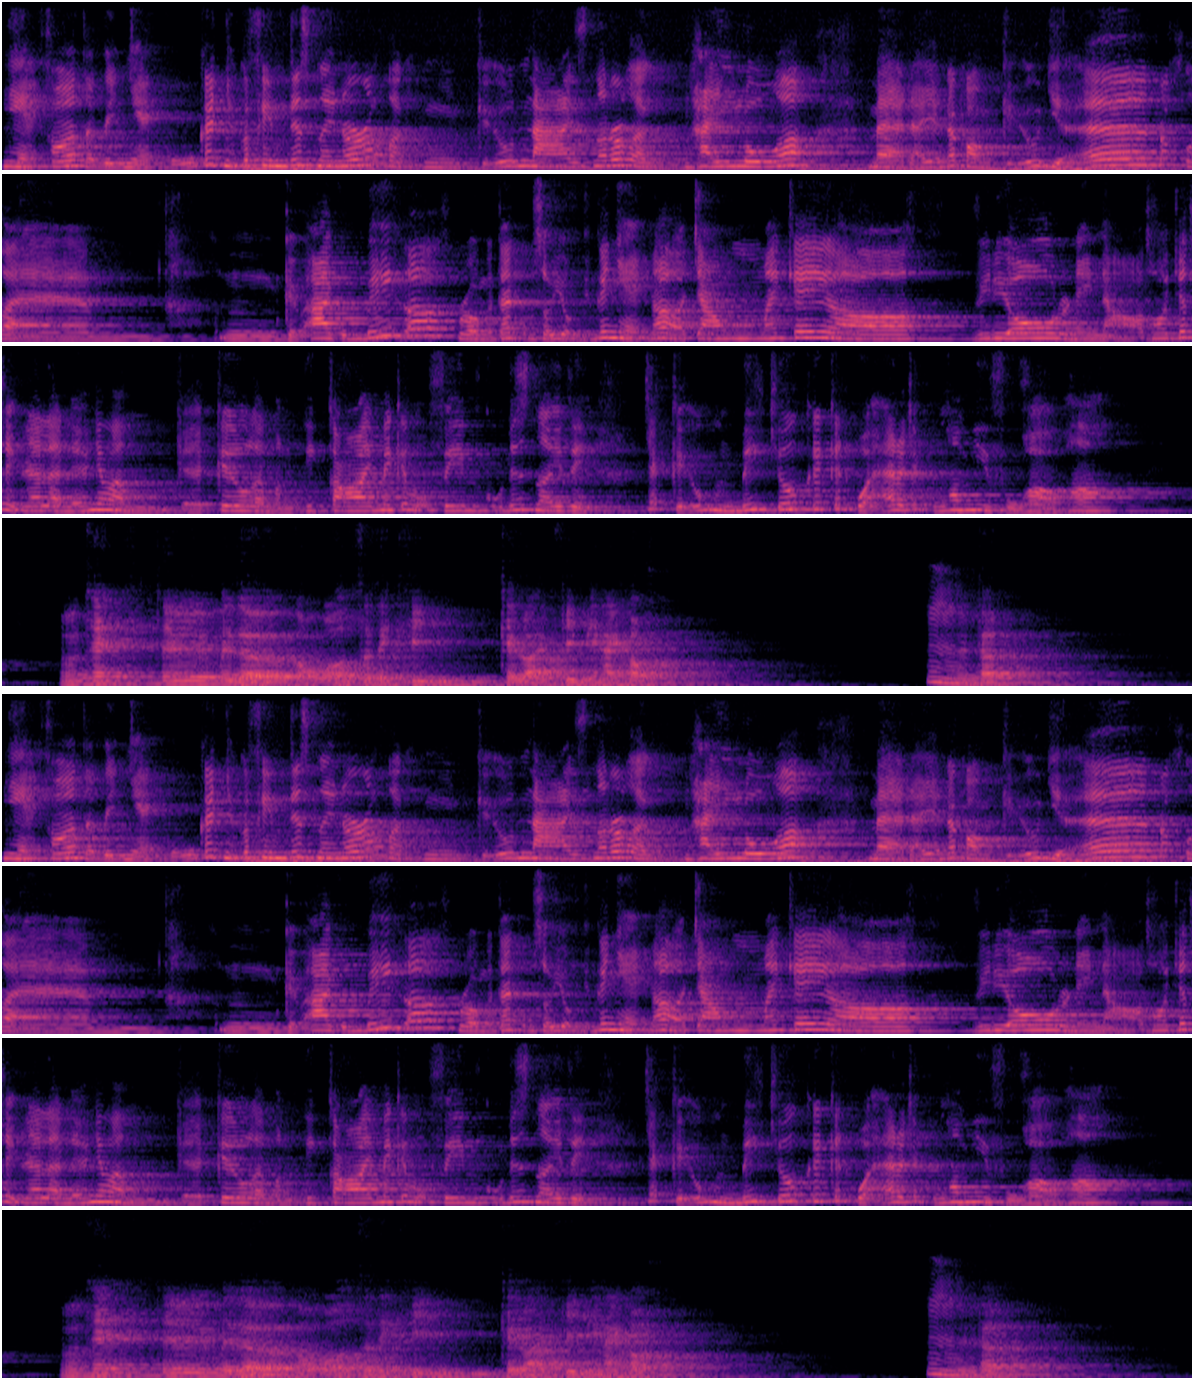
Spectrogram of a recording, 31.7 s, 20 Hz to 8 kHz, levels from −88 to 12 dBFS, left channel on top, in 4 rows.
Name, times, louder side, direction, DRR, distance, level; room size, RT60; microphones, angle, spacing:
voice 1, 0.0-14.1 14.4-23.3 30.0-30.4, left 1 dB, 5° left, 9 dB, 0.3 m, -33 dB
sound 1, 1.6-7.6, left 1 dB, 70° left, 1.0 m, -42 dB
voice 2, 24.2-28.1 30.1-30.4, left 2 dB, 45° left, 0 dB, 1.0 m, -32 dB
10.0 x 5.4 x 5.1 m, 1.5 s
head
